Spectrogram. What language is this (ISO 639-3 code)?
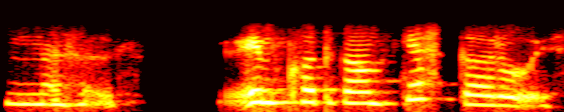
kas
